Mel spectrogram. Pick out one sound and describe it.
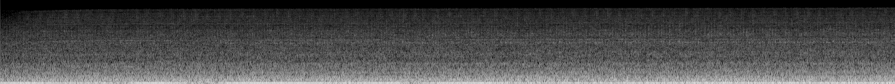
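A truck's diesel engine rumbles steadily while driving.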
